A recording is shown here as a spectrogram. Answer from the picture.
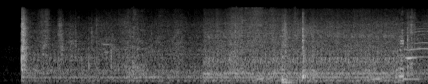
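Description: Bus engine idling steadily, heard from inside the bus, with a couple of light knocks near the end.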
